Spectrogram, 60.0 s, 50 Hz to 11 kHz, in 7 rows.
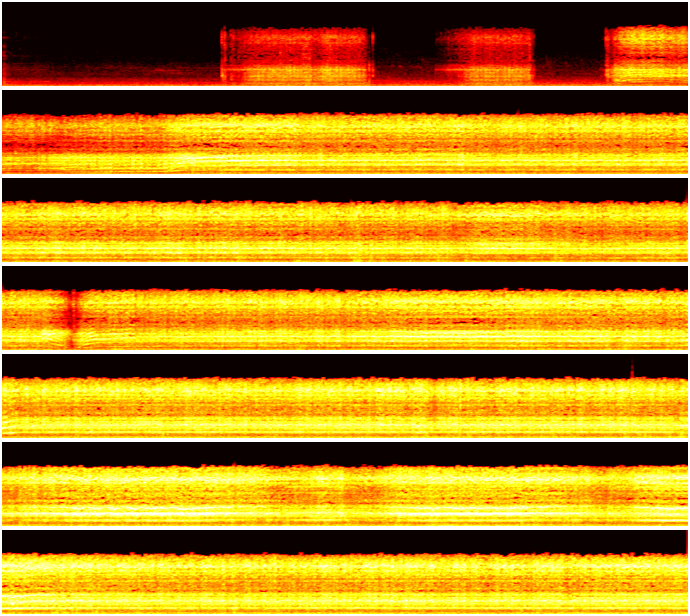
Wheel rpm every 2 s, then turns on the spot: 0, 10, 10, 20, 70, 120, 170, 170, 170, 170, 170, 170, 160, 120, 160, 160, 160, 210, 230, 230, 230, 230, 230, 230, 230, 220, 230, 230, 230, 230.
2-6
